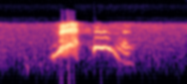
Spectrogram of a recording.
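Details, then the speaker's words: Huxley, a raven at a crow rescue society, gives a two-part sneeze-like call, a hissy burst then a voiced 'choo'. He is not actually sneezing but imitating a sneeze from one of the people working there. "A loud sneezing sound, and it did come from that raven. Huxley the raven, however, isn't actually sneezing."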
